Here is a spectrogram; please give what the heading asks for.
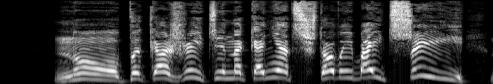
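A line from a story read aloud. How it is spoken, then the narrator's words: Roar. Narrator (Russian): взревел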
